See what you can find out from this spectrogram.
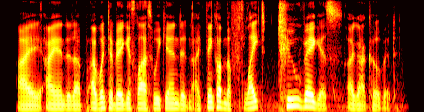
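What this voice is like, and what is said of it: Slightly raspy voice. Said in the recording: “if you can tell a little bit, my my voice is a little raspy.”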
